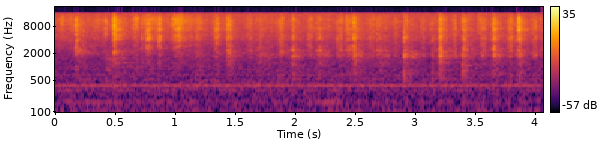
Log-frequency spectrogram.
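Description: A palm-sized solid bar of white soap is held in the hand and scratched with long fingernails, shavings falling onto a paper poster. About eleven short, bright, scratchy strokes stand out over a steady low hum and a faint constant tone. The scrapes are crisp and dry, with almost no ring after each one.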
